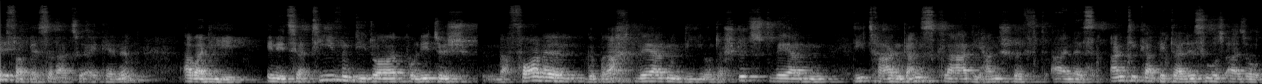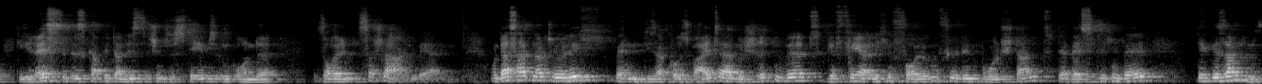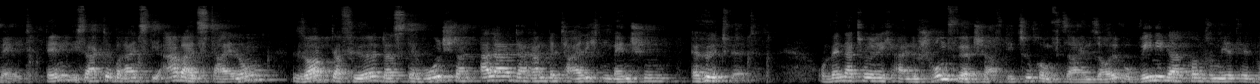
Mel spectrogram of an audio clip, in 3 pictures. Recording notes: gehalten auf dem Fondskongress in Trier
